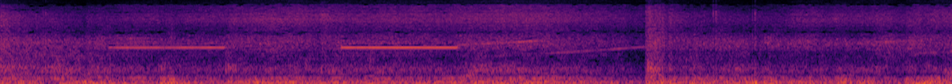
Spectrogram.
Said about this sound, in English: Yeah. Those are not gunshots. No. Those are the battery cells combusting. Yeah.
